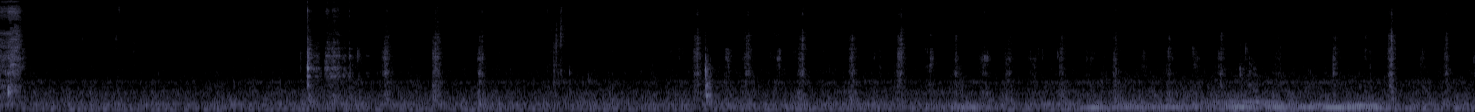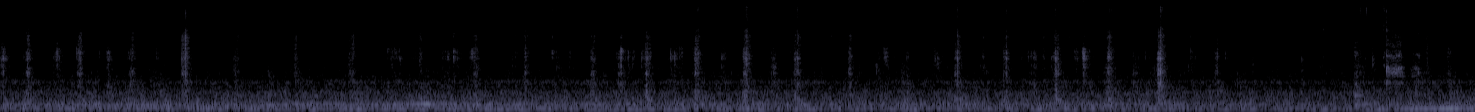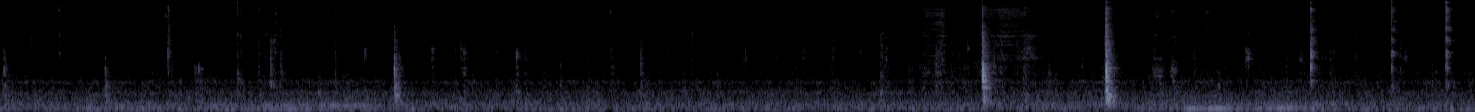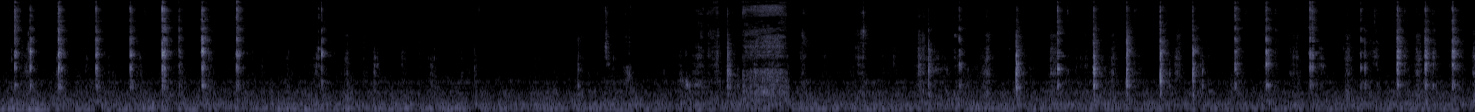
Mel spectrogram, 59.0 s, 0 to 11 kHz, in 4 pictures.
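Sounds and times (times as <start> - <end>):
chopsticks clicking against bowls: 42.5 - 46.8, 53.4 - 59.0.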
